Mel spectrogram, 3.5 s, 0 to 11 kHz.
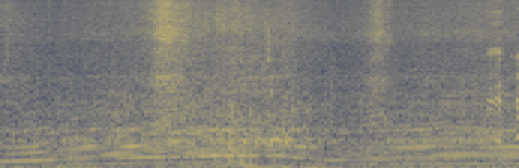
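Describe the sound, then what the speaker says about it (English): A modified BMW 116i sleeper revs hard from inside the cabin, its engine note climbing and falling loud and close in a continuous rasp under acceleration. "It revs up like a Type R, doesn't it?"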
